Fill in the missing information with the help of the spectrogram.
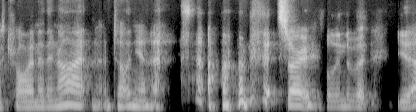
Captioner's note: laughs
